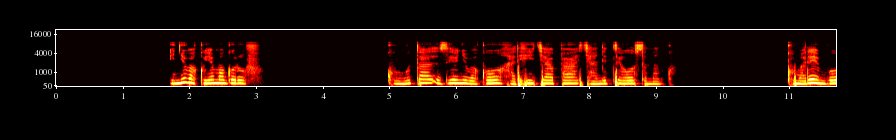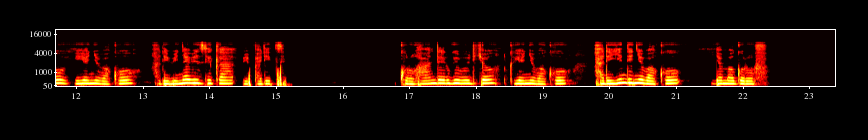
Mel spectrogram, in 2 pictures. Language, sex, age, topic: Kinyarwanda, female, 18-24, finance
